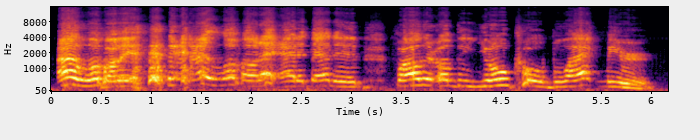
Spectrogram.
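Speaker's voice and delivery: high, loud, slow laughing; laughing hype. Real, not acted. Reader laughing over the Blackbeard twist, laughing excitedly. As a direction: laugh through it in disbelief.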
